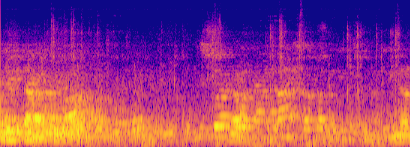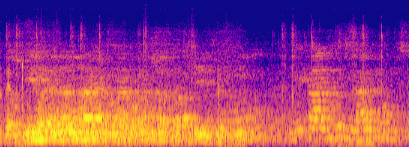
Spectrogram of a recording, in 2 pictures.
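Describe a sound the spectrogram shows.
A group of men recite together in unison, reading out.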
